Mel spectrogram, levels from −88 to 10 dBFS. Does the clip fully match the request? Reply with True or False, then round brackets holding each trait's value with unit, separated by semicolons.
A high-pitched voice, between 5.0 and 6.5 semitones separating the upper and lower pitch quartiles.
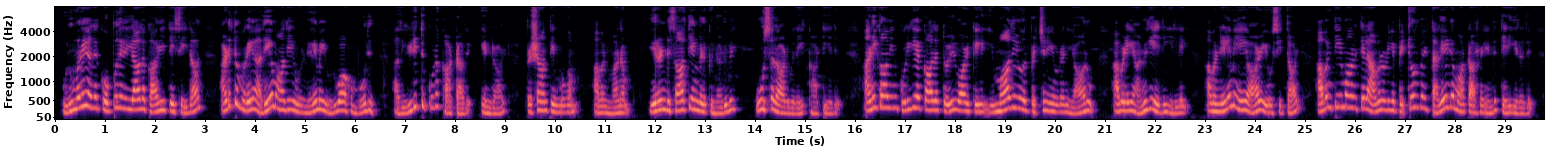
True (225 Hz; 5.6 semitones)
